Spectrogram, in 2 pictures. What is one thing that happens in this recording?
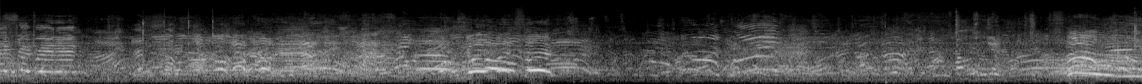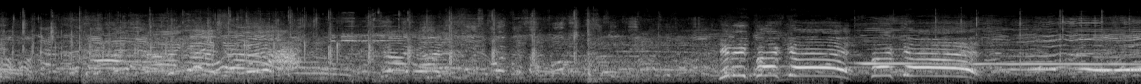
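A crowd of spectators cheers and shouts nearby outdoors.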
